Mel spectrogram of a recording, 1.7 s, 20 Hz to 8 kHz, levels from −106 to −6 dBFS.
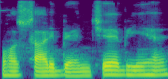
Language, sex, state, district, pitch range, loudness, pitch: Hindi, male, Bihar, Muzaffarpur, 110-125 Hz, -19 LUFS, 115 Hz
